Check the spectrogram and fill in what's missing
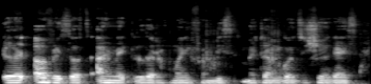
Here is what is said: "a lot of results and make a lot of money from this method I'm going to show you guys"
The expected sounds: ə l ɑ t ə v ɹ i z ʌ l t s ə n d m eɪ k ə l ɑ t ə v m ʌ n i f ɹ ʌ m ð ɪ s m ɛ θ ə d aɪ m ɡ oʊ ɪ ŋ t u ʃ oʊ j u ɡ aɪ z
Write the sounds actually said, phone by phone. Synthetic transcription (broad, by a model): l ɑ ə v ɹ i z ʌ l t s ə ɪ m eɪ k ə l ɑ t ə v m ʌ n i f ɹ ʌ m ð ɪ s m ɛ t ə aɪ m ɡ oʊ ɪ ŋ t u ʃ oʊ j u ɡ aɪ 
